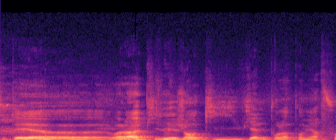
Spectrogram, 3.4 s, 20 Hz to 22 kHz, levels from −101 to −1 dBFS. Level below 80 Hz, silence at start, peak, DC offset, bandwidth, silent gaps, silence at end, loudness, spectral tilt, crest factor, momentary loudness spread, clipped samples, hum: -54 dBFS; 0 s; -6 dBFS; under 0.1%; 12 kHz; none; 0 s; -23 LUFS; -6 dB/octave; 16 dB; 11 LU; under 0.1%; none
